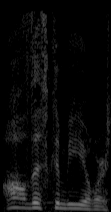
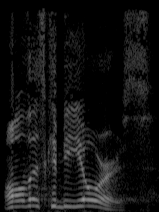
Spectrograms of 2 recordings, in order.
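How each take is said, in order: First: Said in the usual way. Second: High, slow grand offer; grand tempter. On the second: Pretend. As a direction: dangle the prize like a showman. Satan's temptation, salesman style.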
